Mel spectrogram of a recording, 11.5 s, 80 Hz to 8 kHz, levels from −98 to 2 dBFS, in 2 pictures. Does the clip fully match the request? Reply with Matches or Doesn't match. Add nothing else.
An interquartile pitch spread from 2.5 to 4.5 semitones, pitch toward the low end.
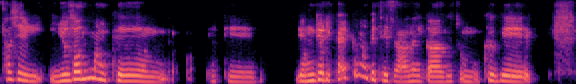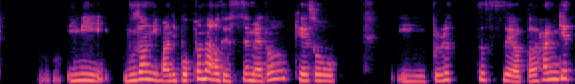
Doesn't match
